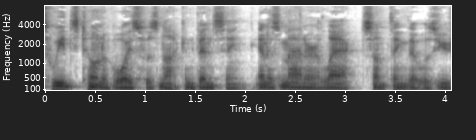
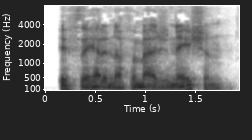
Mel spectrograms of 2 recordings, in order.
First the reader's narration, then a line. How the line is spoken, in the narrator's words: I laughed loudly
